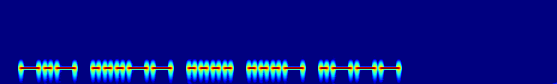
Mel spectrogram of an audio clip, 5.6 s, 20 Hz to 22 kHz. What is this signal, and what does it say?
Morse code, heard as a keyed tone, about 21 wpm, 700 Hz. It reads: K3HVJ
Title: USA Callsign DE Callsign - 5 Characters - 20wpm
